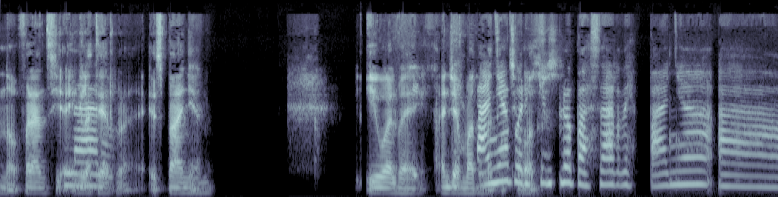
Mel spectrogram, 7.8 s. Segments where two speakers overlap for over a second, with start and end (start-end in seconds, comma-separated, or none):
4.4-5.7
